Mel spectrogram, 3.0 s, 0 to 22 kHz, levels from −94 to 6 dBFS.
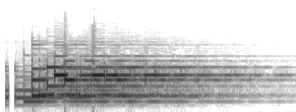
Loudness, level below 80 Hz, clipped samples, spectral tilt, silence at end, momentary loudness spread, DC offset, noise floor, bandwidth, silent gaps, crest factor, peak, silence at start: -13 LUFS; -74 dBFS; under 0.1%; -2.5 dB/octave; 0.55 s; 20 LU; under 0.1%; -47 dBFS; 6.6 kHz; 0.10-0.14 s; 16 dB; 0 dBFS; 0.05 s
